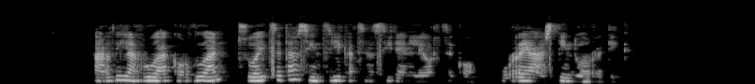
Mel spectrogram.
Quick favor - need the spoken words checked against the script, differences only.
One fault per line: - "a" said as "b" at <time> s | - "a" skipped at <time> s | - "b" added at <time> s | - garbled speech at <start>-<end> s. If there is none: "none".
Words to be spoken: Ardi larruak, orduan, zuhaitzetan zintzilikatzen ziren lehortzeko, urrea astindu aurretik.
none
